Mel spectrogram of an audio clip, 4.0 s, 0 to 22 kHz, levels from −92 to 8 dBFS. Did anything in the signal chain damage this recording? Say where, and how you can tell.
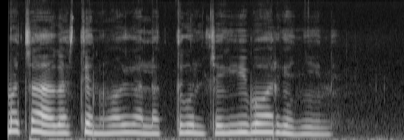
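No, nothing along the way seems to have harmed this speech recording, and there's no point in it where the signal chain gives itself away.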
